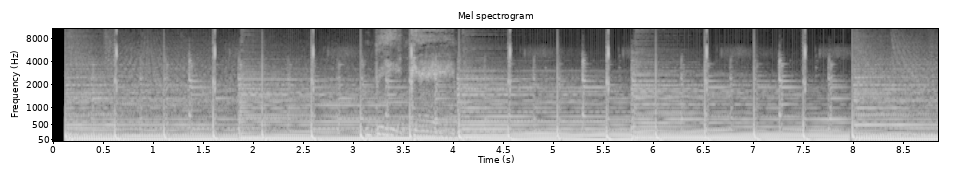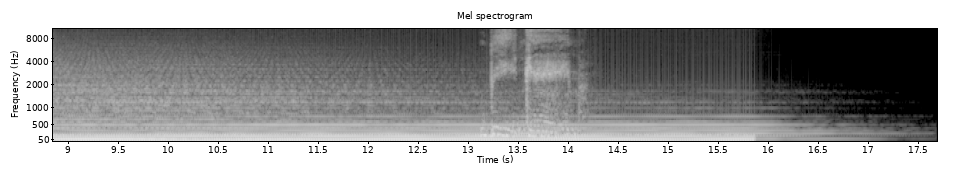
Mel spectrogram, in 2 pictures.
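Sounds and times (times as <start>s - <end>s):
uplifting ambient mood music sting: 0.2s - 16.7s.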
